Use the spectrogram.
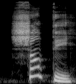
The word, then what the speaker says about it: chanter: Ejemplos de verbos del primer grupo: parler, marcher, chanter, significa hablar, caminar, cantar. La combinación ER al final de los verbos suena como la E en español. No se pronuncia la R.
